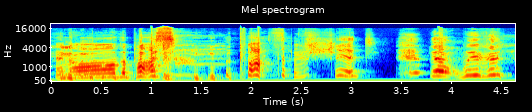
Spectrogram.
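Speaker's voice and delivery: reading aloud while breaking into giggles; can barely get the words out for laughing; laughing through the reading. Real, not acted. Reading the silly Mad Libs result to the listeners, cracking up.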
